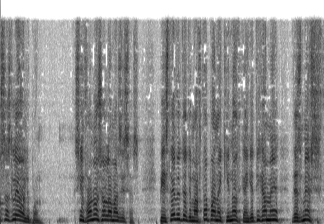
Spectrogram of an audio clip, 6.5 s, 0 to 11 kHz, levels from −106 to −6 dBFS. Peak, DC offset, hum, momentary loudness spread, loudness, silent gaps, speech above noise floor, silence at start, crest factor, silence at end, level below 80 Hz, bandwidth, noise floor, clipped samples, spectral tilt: -4 dBFS; under 0.1%; none; 10 LU; -15 LUFS; none; 32 dB; 0 s; 12 dB; 0.05 s; -44 dBFS; 10.5 kHz; -46 dBFS; under 0.1%; -5 dB/octave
